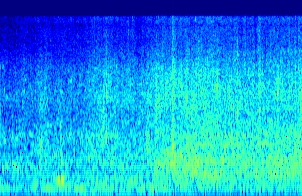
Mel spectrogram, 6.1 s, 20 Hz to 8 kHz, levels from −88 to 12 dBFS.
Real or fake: real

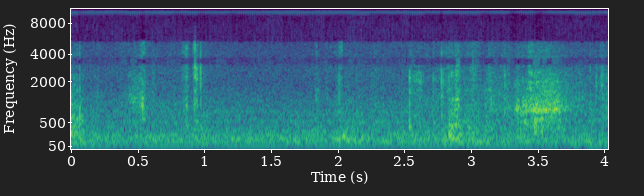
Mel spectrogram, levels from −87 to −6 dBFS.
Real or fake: real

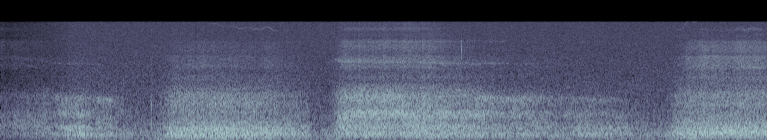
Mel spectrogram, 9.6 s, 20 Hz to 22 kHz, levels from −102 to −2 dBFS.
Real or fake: real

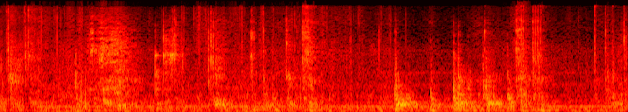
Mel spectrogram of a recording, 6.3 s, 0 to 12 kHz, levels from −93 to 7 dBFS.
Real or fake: real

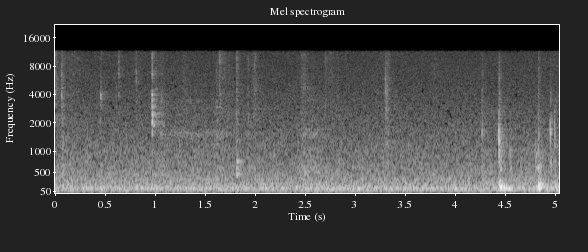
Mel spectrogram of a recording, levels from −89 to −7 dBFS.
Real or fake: real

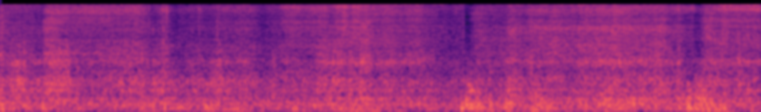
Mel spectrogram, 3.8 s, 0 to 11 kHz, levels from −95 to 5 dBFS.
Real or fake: real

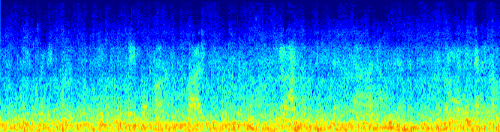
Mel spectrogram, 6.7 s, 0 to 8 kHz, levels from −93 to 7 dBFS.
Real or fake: fake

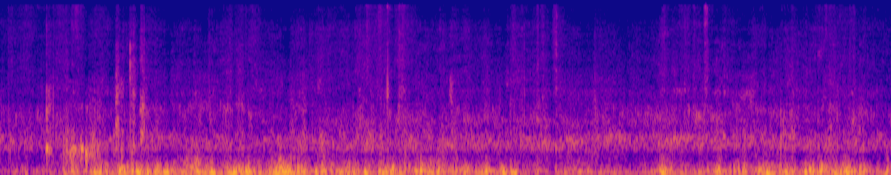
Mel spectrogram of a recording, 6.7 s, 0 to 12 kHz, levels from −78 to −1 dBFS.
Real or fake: fake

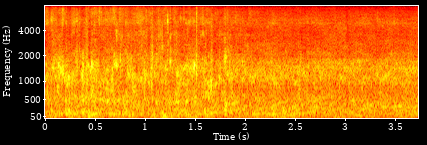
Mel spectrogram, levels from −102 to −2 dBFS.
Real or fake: fake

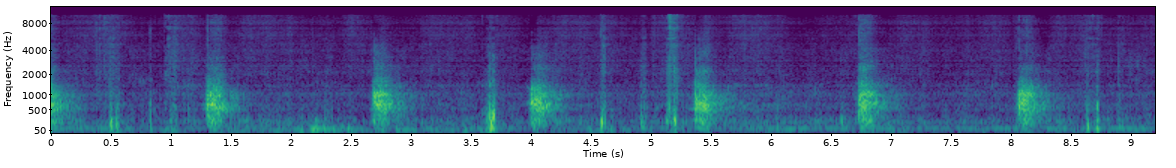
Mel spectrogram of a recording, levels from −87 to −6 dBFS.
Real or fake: fake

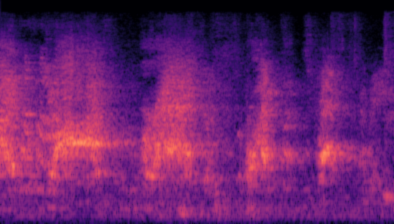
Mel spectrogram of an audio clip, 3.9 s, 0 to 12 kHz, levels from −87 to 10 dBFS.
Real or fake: real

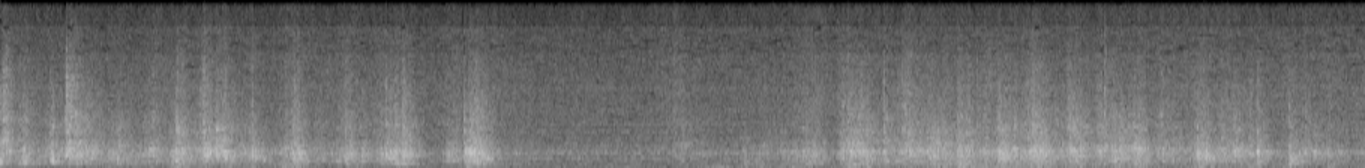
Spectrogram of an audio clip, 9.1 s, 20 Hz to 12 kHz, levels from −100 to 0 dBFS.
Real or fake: real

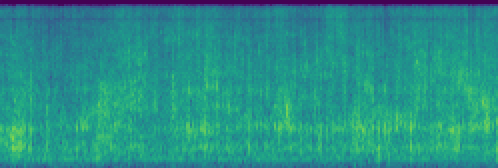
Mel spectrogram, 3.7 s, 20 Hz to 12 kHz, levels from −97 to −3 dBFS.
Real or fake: fake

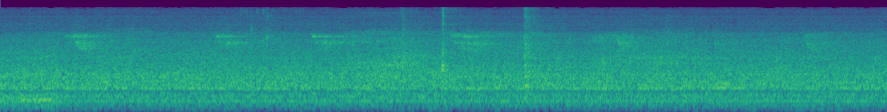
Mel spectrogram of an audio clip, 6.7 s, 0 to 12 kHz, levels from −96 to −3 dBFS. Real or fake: real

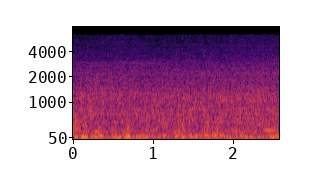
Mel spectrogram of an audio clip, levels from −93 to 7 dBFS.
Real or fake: real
